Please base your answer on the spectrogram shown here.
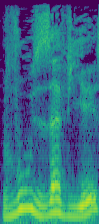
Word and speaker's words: vous aviez: Vous aviez, same thing here, a little liaison.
